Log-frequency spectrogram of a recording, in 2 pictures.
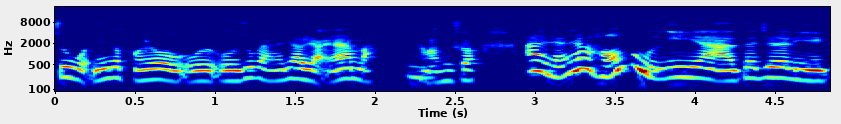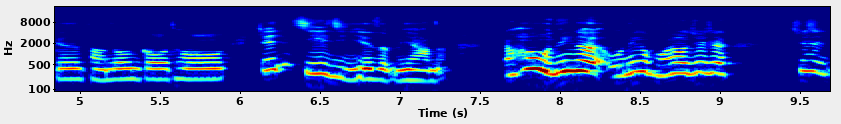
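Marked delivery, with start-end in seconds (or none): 3.1-7.3 snide, backhanded sarcasm with swooping tone. Retelling what a friend said while dealing with the landlord, imitating a sarcastic tone. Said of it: "然后你还跟我阴阳怪气".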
